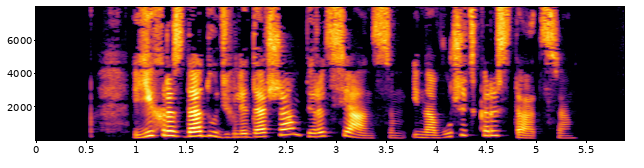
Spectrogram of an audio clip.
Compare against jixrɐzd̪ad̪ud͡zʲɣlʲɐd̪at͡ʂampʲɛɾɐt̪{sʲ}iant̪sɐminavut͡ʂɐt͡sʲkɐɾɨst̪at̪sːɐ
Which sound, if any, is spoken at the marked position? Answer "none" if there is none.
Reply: sʲ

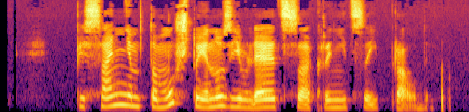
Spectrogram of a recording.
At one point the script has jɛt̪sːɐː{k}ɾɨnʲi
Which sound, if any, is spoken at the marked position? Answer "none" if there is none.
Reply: k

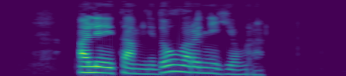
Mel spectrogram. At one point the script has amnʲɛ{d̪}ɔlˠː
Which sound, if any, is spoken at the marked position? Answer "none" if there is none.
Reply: d̪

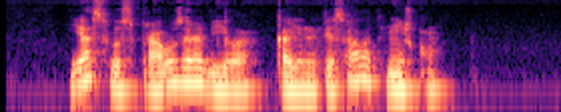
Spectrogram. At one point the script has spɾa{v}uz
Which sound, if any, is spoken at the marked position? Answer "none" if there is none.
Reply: v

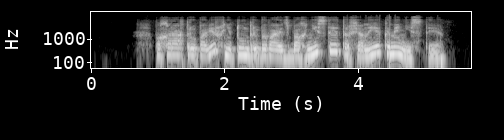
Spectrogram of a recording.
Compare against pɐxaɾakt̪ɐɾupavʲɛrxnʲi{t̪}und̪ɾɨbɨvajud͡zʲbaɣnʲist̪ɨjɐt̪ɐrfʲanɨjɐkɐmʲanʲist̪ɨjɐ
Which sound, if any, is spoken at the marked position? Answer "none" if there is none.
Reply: t̪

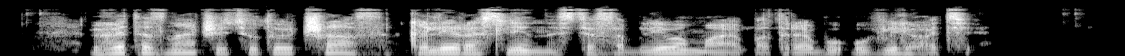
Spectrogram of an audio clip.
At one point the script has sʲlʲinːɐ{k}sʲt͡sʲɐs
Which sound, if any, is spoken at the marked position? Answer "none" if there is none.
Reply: none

